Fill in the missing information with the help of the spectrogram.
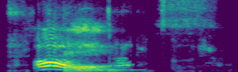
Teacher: É a sílaba tônica, é o ó.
